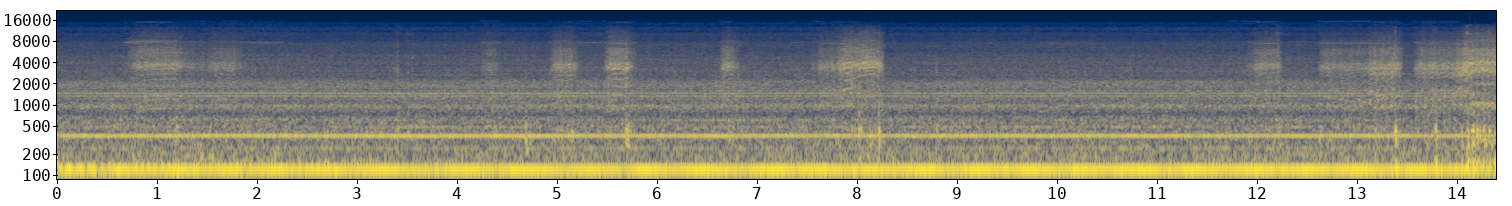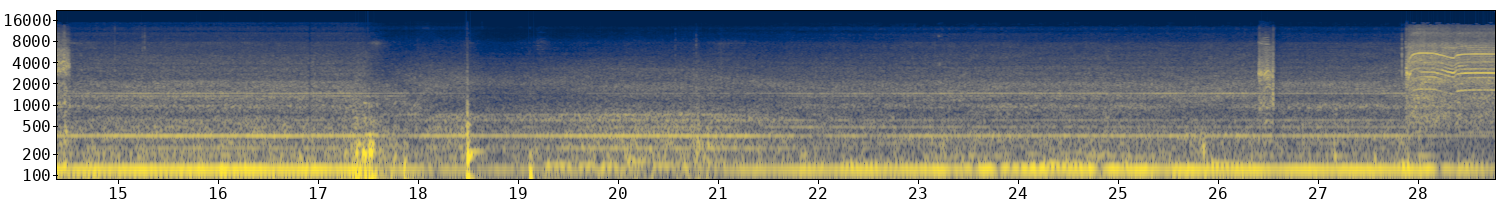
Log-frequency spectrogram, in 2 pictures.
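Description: A steady low mechanical hum throughout, with several short bursts from a small cordless driver worked at the pool's steel wall in the first half and a few knocks a little past halfway. Near the end a cordless drill starts with a rising whine as it begins boring a hole in the steel wall panel.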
